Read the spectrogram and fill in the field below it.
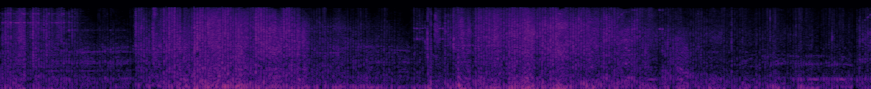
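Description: Energy blasts crackle and burst.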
